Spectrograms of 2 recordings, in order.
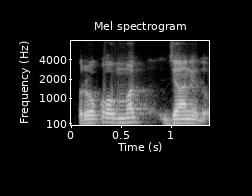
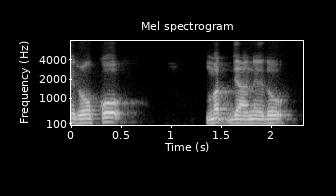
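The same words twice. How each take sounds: First: "रोको मत" together, pause, then "जाने दो"; pause after मत. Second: "रोको", long pause, then "मत जाने दो" together; pause after रोको. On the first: Cartoonist showing the comma's other meaning, pause after मत. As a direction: slowly, break after मत before जाने दो. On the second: Cartoonist showing how a comma changes his story title, pause after रोको. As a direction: break right after रोको, keeping मत with जाने दो. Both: Shown as a demonstration. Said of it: "एक कौमे से बात का अर्थ बदलता था".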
